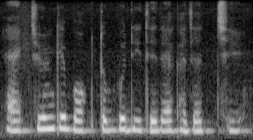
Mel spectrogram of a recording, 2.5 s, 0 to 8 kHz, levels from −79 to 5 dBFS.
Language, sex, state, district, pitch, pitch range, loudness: Bengali, female, West Bengal, Cooch Behar, 210 Hz, 205-230 Hz, -14 LUFS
